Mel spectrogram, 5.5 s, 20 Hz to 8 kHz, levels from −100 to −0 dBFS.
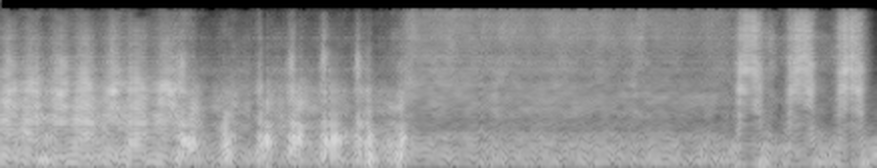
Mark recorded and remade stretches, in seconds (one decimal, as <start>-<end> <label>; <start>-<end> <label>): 0.0-5.5 remade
